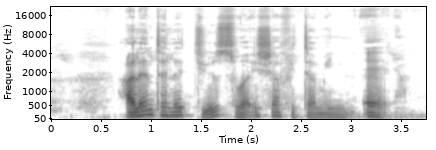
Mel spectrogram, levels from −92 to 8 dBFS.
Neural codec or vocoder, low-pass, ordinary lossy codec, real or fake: none; none; none; real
